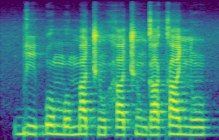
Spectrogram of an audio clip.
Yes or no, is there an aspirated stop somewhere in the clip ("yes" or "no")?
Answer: no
